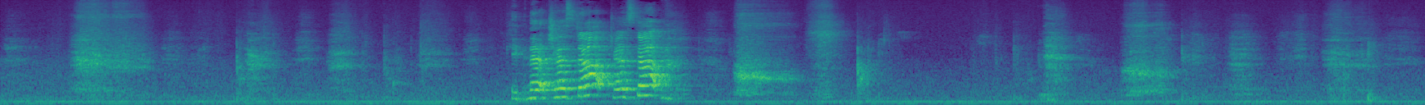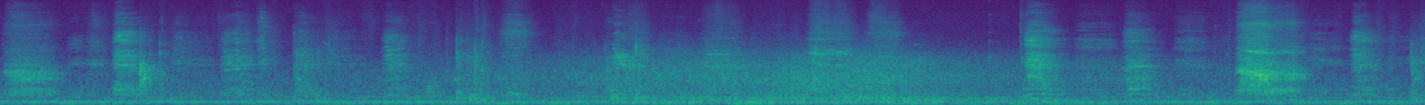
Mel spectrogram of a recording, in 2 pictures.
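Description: A young woman talks in short breathless bursts nearby.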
